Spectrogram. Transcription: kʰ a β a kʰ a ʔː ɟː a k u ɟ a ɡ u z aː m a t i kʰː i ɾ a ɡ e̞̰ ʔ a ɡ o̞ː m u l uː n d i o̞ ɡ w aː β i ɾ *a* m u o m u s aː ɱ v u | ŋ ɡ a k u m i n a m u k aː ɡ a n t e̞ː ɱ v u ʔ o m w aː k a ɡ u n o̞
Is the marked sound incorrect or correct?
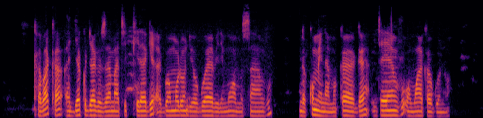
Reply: incorrect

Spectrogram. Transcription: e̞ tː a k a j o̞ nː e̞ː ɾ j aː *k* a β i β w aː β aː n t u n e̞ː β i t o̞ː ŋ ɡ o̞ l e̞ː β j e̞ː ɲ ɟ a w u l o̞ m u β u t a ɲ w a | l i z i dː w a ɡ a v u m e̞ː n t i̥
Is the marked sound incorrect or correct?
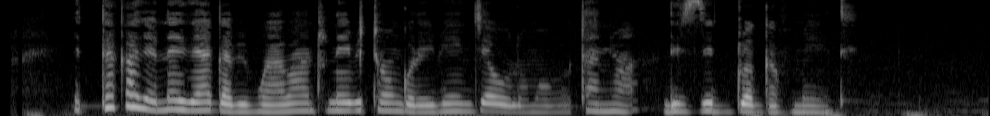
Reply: incorrect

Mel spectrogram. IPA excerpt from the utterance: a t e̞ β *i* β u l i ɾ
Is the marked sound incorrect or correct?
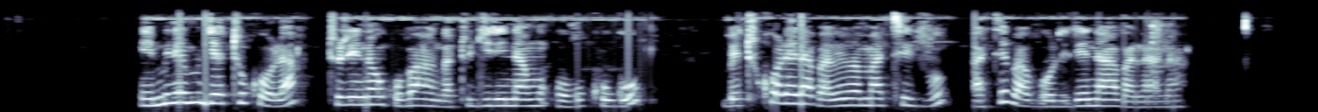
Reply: incorrect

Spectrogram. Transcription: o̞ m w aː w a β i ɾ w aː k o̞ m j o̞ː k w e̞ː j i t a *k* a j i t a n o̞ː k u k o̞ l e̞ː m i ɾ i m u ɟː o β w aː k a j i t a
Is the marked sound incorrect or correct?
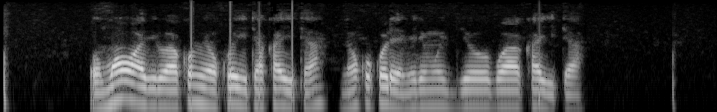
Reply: correct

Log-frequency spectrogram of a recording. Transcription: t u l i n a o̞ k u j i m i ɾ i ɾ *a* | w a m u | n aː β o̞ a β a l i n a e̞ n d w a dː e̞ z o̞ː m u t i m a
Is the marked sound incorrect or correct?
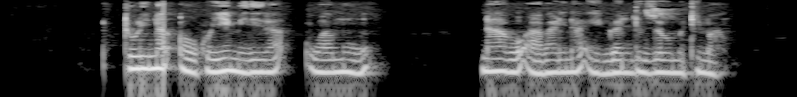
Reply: correct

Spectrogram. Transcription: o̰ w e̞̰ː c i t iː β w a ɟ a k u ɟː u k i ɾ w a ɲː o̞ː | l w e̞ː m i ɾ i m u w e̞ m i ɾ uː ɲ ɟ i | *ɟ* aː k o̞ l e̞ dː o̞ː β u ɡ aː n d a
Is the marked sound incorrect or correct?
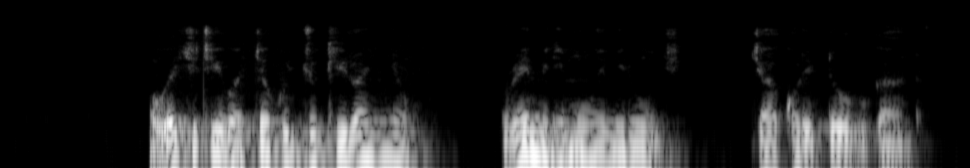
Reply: correct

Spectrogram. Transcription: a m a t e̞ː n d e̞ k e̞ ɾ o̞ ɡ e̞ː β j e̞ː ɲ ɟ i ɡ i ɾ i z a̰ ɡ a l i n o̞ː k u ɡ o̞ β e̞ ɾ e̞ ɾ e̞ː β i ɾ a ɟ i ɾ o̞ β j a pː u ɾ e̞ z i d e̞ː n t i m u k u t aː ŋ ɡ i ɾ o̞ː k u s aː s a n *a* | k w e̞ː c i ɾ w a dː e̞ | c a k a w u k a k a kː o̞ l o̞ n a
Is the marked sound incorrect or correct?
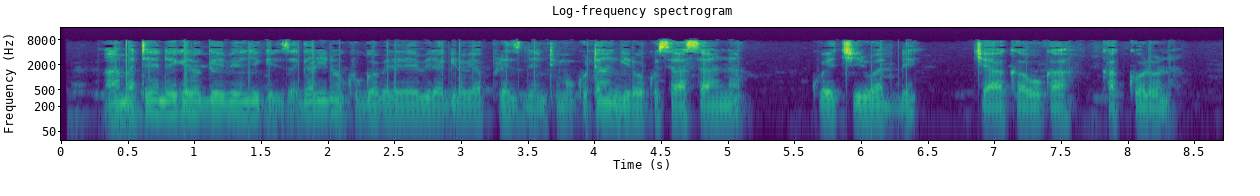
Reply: correct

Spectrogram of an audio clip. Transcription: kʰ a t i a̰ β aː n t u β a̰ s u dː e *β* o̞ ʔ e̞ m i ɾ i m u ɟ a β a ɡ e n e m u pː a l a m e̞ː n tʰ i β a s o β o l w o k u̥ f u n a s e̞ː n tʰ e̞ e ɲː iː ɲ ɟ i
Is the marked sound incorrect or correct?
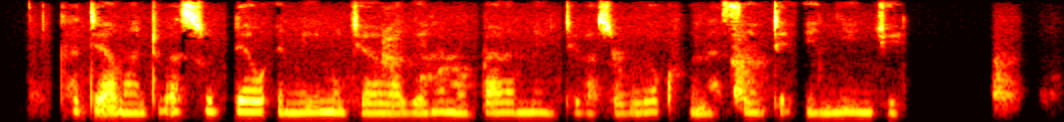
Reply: incorrect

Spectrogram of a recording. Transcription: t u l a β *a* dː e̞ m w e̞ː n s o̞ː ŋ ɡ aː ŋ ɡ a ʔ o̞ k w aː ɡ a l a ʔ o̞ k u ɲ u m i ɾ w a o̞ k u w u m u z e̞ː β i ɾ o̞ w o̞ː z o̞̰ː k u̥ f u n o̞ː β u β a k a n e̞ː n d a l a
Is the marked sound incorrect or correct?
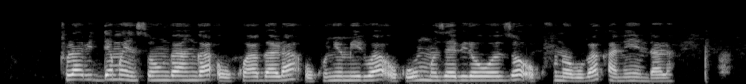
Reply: incorrect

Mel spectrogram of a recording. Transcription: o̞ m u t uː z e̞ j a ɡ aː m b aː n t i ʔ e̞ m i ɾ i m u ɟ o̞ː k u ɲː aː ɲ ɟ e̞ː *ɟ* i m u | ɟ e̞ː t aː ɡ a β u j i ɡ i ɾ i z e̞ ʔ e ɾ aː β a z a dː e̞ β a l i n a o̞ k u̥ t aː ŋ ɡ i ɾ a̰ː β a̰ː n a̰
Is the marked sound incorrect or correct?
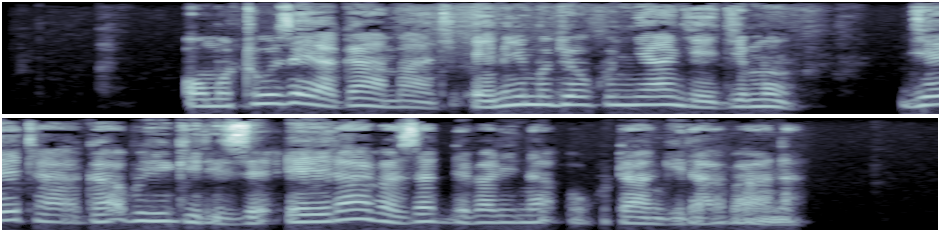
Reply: correct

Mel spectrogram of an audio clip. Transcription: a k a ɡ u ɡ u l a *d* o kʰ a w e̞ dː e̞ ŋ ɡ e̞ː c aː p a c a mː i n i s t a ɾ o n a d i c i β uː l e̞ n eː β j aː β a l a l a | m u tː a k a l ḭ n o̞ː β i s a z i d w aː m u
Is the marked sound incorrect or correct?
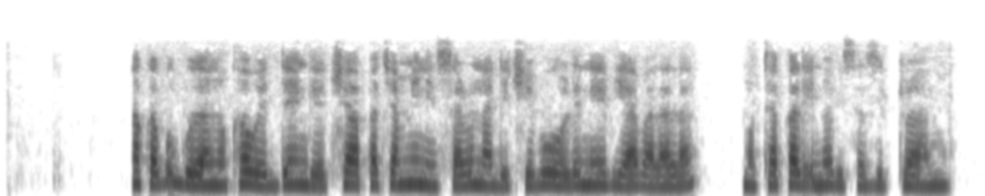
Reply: incorrect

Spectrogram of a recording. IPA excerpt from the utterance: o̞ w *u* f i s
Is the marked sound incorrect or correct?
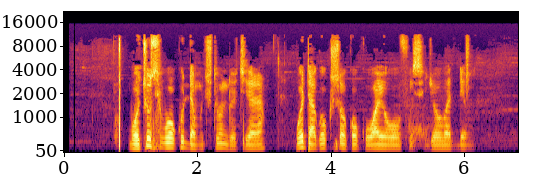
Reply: incorrect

